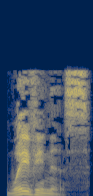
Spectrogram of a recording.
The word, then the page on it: waviness: British English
